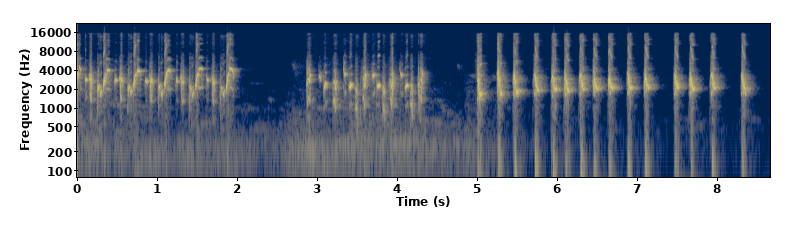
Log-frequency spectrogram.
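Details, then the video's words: Fighting song of a yellow-vented bulbul that provokes other birds to reply. Two bursts of busy chatter are followed by a long series of sharp, evenly spaced clipped notes, about two per second. "trucukan gacor TARUNG FULL EMOSI TAJAM ini ampuh MENJADIKAN agar burung trucuk gacor NYAUT SEKETIKA"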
